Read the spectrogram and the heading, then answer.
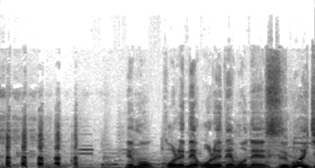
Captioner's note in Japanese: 笑い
